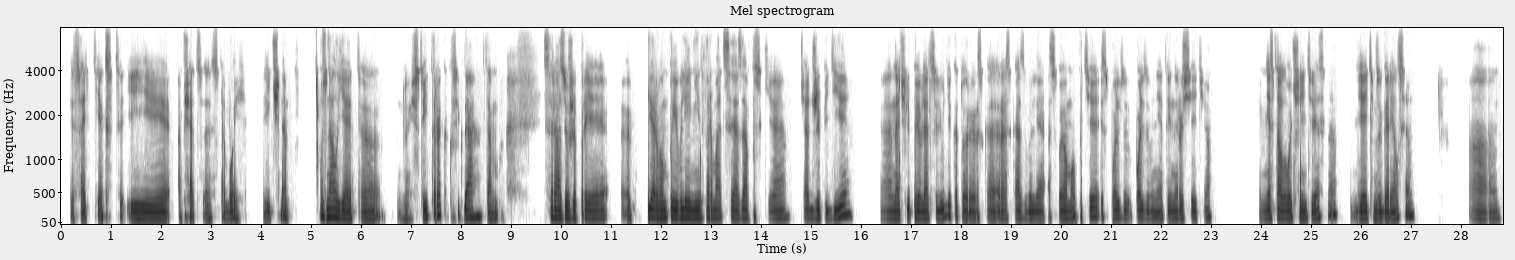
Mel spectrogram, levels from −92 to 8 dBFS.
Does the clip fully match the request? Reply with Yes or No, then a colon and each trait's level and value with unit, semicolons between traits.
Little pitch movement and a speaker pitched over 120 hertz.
No: narrow, 2.0 semitones; low, 115 Hz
